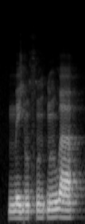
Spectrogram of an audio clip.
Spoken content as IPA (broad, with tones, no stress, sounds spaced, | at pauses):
m e˨ j ũ˨ f ũ˨ k͡p ũ˨˦ w a˦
